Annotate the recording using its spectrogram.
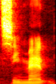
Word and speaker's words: cement: I did not know you pronounced cement like that. – Cement. – So you've been doing it cement, and I've just pronounced it cement my entire life.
